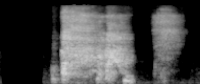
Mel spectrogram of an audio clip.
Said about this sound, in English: If I cough at any point, I apologize for you guys listening. I'm going to try to lean away as far as possible. I have one coming now.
